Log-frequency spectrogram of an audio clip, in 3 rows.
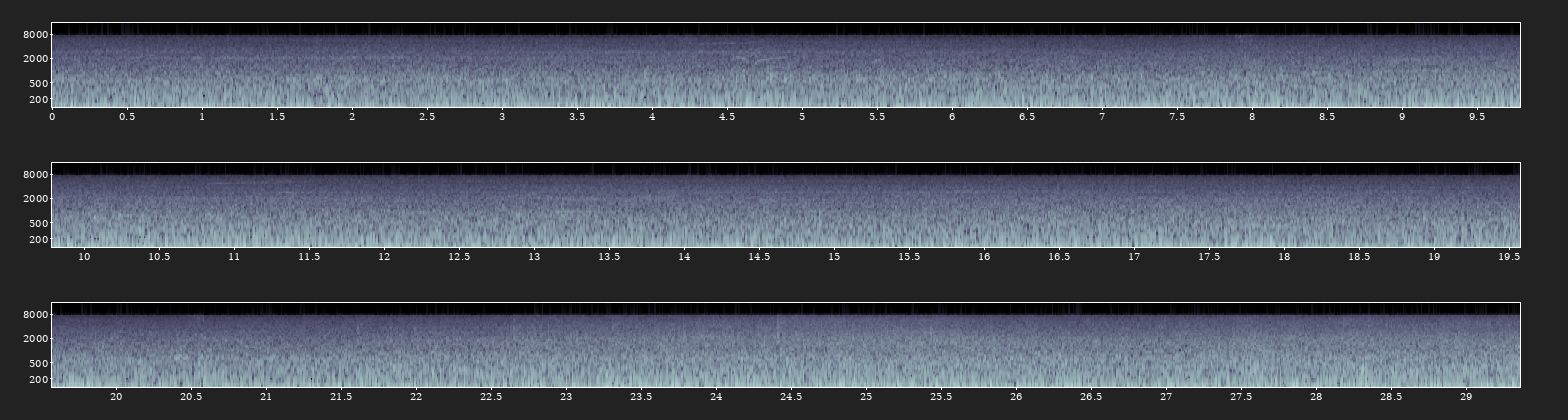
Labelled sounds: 4.1	4.9	killer whale, 1.0 to 5.3 kHz
10.7	11.5	killer whale, 4.7 to 5.8 kHz

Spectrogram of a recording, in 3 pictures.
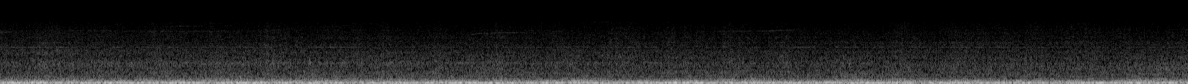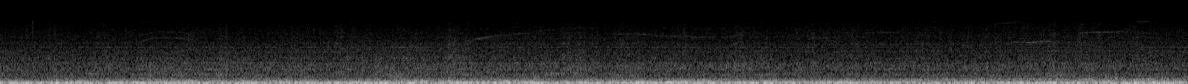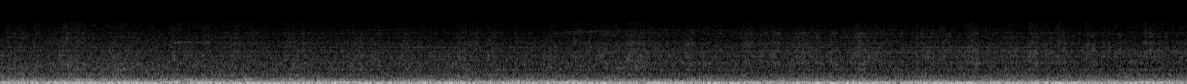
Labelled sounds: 7.2	7.9	killer whale, 4.0 to 5.1 kHz
16.2	16.8	killer whale, 0.61 to 3.9 kHz
22.0	23.1	killer whale, 2.3 to 5.3 kHz
29.4	30.2	killer whale, 0.51 to 5.3 kHz

